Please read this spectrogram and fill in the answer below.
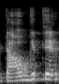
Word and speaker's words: daughter: Se escreve daughter, mas a gente fala daughter.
